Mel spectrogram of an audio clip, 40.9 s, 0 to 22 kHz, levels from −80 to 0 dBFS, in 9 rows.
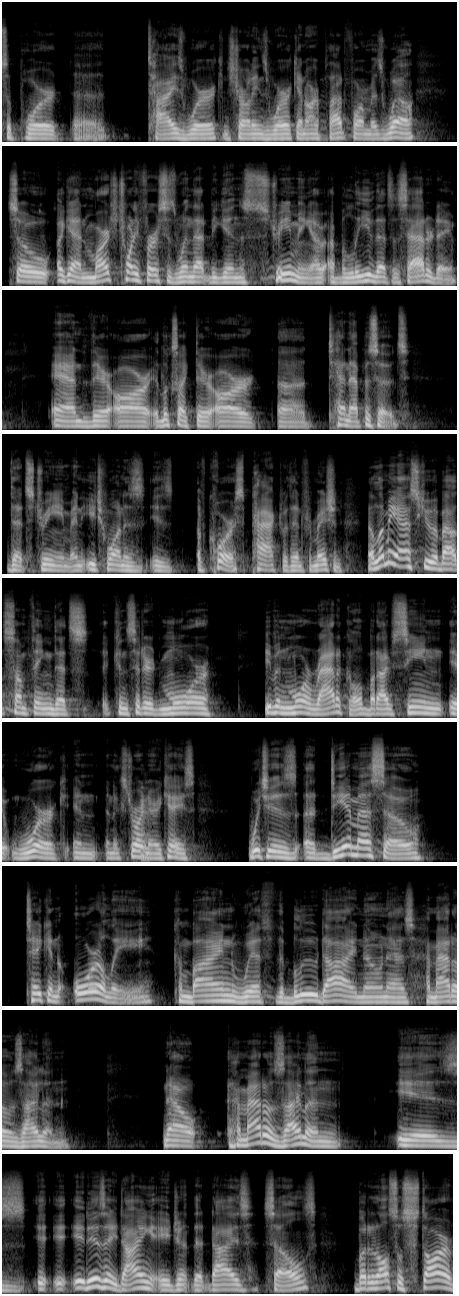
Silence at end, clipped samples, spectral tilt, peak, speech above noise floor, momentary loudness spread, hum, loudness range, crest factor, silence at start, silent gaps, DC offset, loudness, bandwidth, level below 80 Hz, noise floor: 0 s; under 0.1%; -5.5 dB/octave; -8 dBFS; 46 dB; 9 LU; none; 3 LU; 12 dB; 0 s; none; under 0.1%; -21 LUFS; 13.5 kHz; -62 dBFS; -67 dBFS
